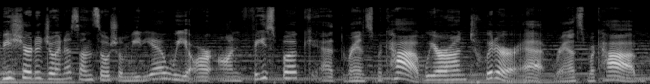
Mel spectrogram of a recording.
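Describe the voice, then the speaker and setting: A woman co-hosts a podcast, teasing and playful, tossing in quick asides. Music plays clearly behind her voice. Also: mid-range voice, animated. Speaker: podcast co-host. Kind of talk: casual chat.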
